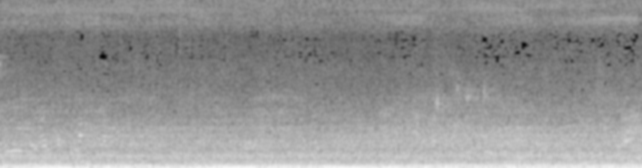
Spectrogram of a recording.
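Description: Steady low rumble of outdoor city ambience, swelling a little in the middle.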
